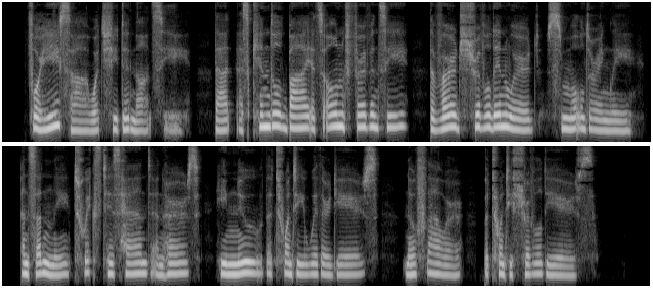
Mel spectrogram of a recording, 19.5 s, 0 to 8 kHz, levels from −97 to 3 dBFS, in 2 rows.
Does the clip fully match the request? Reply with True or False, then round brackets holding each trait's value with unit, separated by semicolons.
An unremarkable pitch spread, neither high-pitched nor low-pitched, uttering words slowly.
True (3.2 semitones; 180 Hz; 120 wpm)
